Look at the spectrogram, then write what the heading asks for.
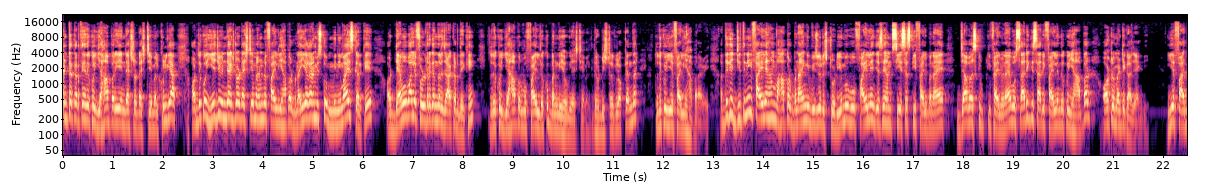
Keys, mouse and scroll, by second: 5.4 Return, 5.5 click.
